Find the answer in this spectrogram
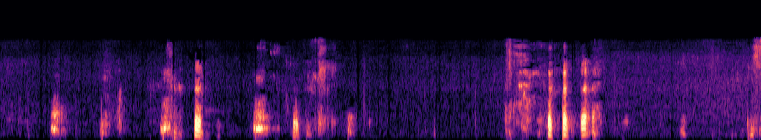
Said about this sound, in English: Good girl. You're a terrible guard dog. Come on. You can't woof and then be nice.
